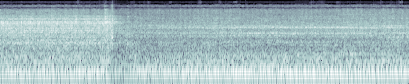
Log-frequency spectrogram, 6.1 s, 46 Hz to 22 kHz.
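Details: John Deere X724 tractor with 54" snow blower engaged; steady, even low drone from the tractor engine, no knocks or surges; everything running smoothly and normally.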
